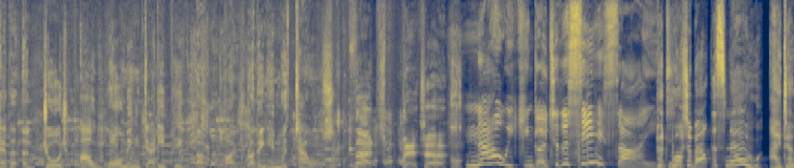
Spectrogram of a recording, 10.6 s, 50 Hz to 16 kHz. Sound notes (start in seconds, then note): 0.0 laughter; 5.8 oinks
